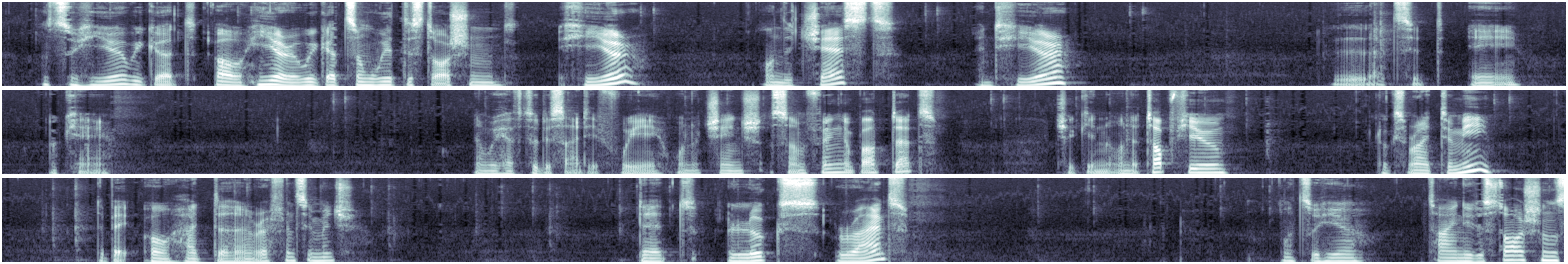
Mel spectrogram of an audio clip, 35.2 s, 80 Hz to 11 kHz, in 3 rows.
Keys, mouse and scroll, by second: 0.2-1.8 middle drag, 1.8 click, 4.4 click, 5.8-7.0 middle drag, 7.0 click, 8.5 click, 10.3 a, 14.3 click, 14.8 scroll down 1, 15.4-19.2 middle drag, 19.2 click, 19.8 shift+middle click, 20.2-20.7 scroll up 5, 20.7-23.0 shift+middle drag, 23.0 click, 25.2 click, 25.8 shift+middle click, 26.7 scroll down 1, 27.2-29.3 shift+middle drag, 29.3-29.8 scroll up 1, 29.8 middle click, 30.7-31.2 scroll down 1, 31.2-35.1 middle drag.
